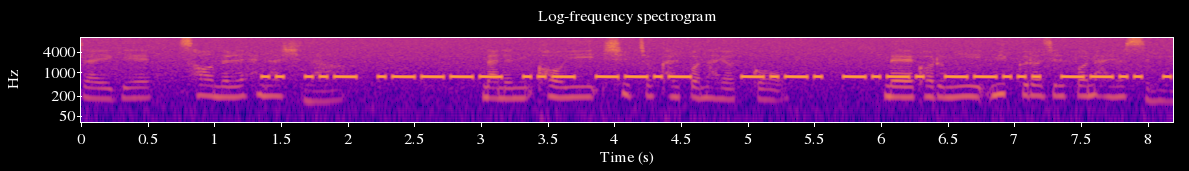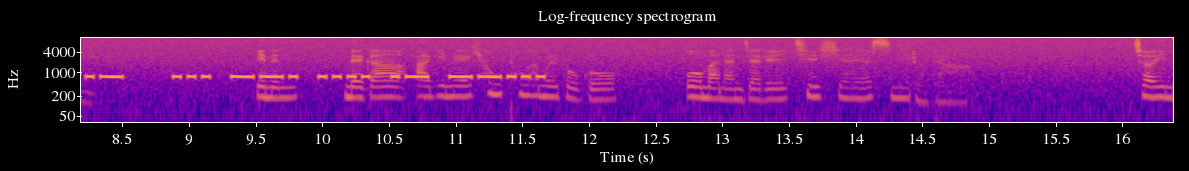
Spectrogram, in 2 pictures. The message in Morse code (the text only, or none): IU1UQ CC7ZU SGHA7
